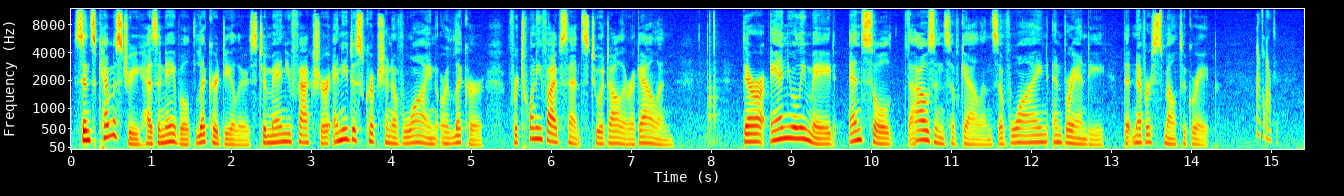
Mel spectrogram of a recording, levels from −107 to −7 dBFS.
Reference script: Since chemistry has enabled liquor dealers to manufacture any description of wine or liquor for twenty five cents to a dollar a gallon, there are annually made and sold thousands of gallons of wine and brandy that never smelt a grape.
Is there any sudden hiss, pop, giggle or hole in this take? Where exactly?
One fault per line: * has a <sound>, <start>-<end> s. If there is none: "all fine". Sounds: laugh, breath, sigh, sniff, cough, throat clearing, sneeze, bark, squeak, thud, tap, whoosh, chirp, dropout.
* has a tap, 7.8-8.1 s
* has a chirp, 14.8-15.1 s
